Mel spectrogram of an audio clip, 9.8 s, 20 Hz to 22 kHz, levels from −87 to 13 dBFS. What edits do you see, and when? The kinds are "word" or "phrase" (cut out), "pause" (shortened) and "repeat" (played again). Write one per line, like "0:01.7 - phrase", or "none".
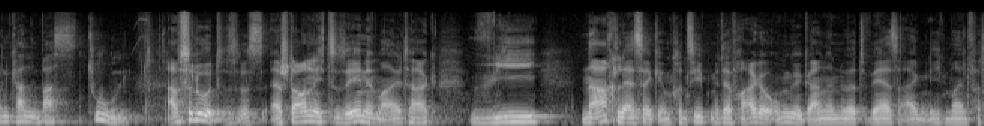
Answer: none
